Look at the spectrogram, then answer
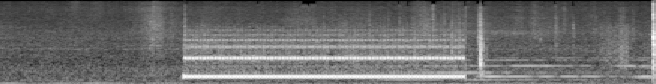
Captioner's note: dramatic music; phone ringing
